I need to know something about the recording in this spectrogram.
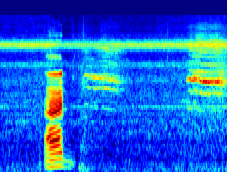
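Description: Steady high-pitched insect drone, like crickets, running continuously, with a couple of short faint chirps around one and two seconds in.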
